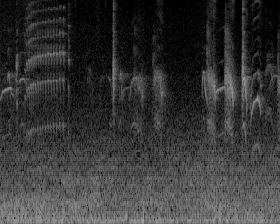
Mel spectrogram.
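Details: Scarlet-headed blackbird: clear whistled notes near the end, some bending sharply up or down, after an earlier nasal, buzzy stacked series. Steady broadband background hiss throughout.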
